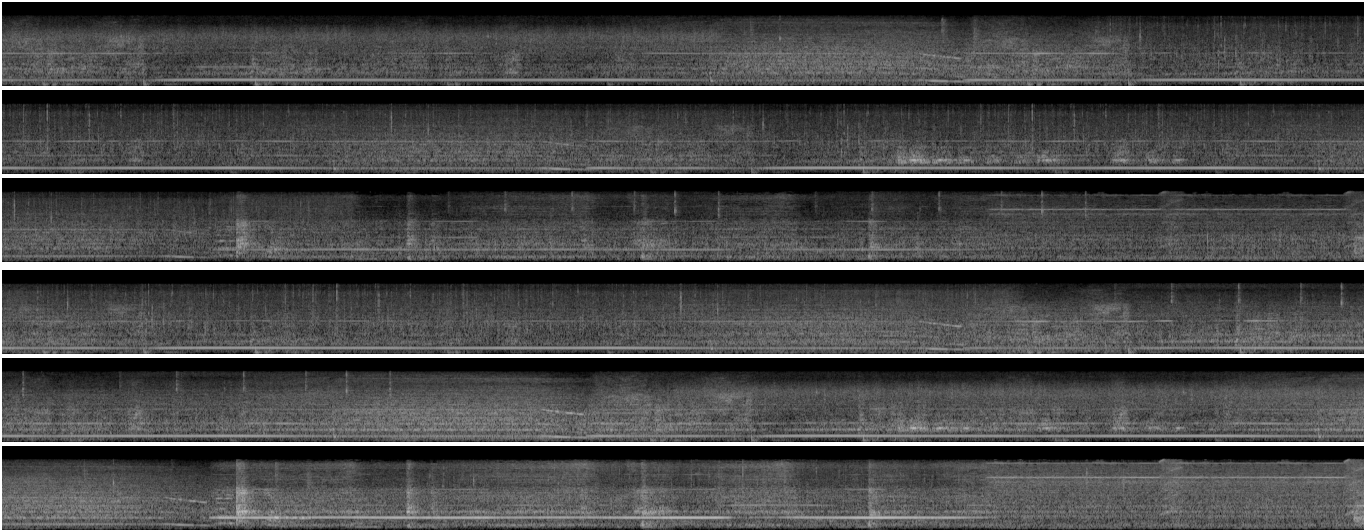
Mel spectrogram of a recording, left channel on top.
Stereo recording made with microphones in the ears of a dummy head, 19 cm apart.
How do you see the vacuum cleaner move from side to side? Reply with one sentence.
You can hear the vacuum cleaner travel towards the right.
